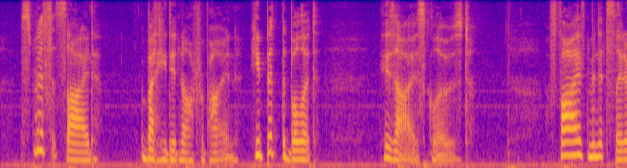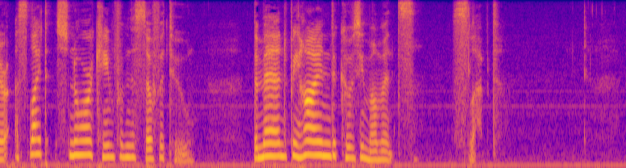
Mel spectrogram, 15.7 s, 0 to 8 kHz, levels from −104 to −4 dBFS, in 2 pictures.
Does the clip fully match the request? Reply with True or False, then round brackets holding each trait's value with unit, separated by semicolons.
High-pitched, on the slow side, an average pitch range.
False (200 Hz; 120 wpm; 6.4 semitones)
